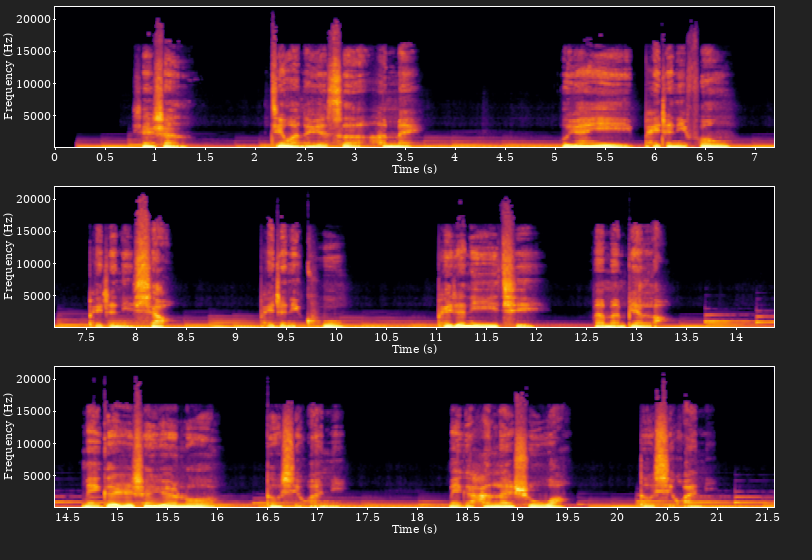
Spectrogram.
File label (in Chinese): 深情告白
